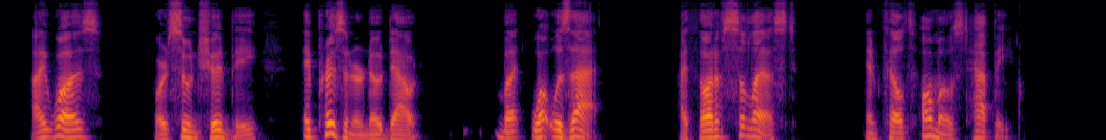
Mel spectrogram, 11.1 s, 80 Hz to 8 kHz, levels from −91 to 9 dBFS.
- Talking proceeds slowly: Yes, slow, 120 wpm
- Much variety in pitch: Yes, wide, 6.0 semitones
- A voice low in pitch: No, medium, 145 Hz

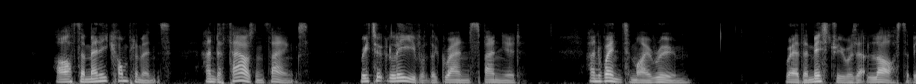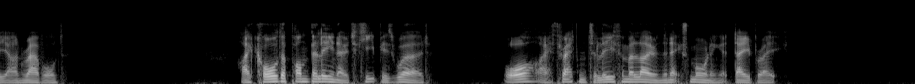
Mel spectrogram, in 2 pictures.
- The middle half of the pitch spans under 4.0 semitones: No, wide, 5.4 semitones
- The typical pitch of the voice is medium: No, low, 105 Hz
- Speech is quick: No, average, 160 wpm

